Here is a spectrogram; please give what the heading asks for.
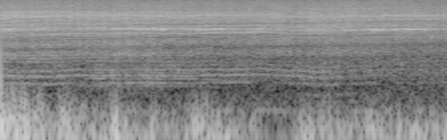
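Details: Smaller quadcopter with NAZA Lite flight controller: steady low prop buzz with mild throttle swells as it holds position; smooth, healthy hover with full control.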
